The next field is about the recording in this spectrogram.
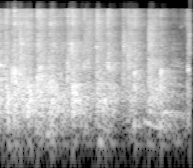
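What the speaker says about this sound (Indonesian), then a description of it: "Mari tepuk tangan." Hands clapping in a classroom, a quick run of sharp, close claps repeating steadily for a couple of seconds in a room with a little echo.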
